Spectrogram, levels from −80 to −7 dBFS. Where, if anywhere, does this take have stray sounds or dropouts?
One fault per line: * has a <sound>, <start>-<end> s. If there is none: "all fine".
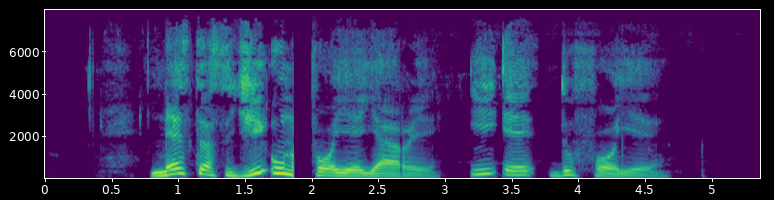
* has a dropout, 1.9-2.0 s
